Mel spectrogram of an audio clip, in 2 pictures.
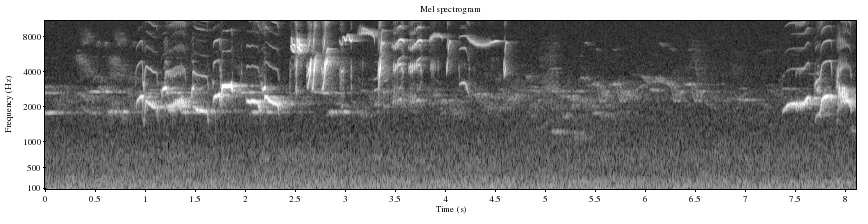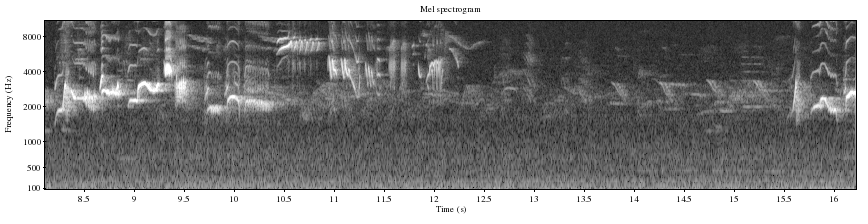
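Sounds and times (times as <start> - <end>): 
common blackbird Turdus merula singing warbles and scratchy twitters: 0.0 - 16.2.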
